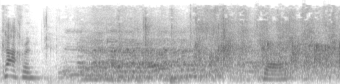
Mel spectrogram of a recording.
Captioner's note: laughter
